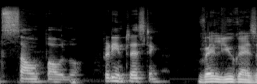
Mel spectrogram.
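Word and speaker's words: São Paulo: it Sao Paulo, and the little squiggly line on top of the A is called a tilde and it has a very nasal effect. So it's called Sao Paulo.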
